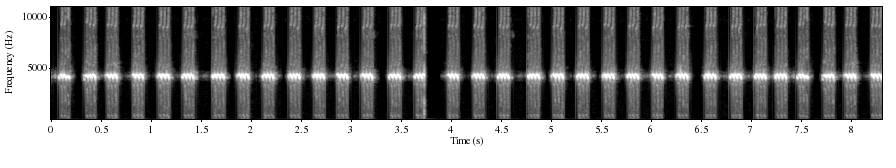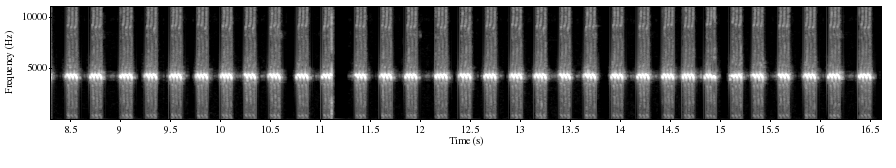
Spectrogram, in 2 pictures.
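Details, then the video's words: Long run of a cricket's shrill chirping, presented as a rat deterrent: piercing high pulses at a very regular four per second, unbroken apart from two faint clicks, with no other background sounds. "Suara Jangkrik pengusir tikus"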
